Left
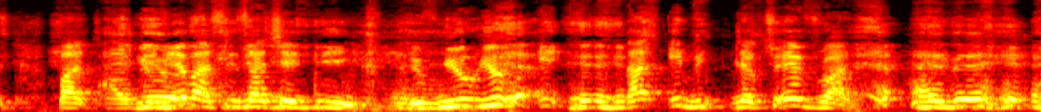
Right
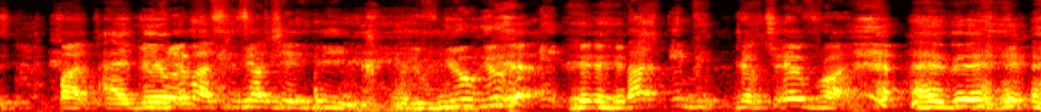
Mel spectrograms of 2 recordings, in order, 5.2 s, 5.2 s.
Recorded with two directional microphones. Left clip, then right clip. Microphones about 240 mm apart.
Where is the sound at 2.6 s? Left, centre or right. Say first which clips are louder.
Right 1 dB; centre.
